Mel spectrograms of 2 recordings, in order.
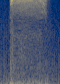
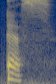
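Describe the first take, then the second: First: "S." as a soft hissed sss, not the letter name; letter sound s. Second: Said in the usual way. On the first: Shown as a demonstration. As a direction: hiss the S sound quietly. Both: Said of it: "Now say it with me".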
